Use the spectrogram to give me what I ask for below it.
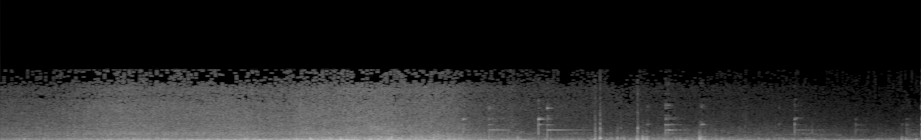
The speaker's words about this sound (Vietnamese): Con tàu du lịch khổng lồ hình như vừa bị một con sóng lớn đánh mạnh vào bên mạn trái, khiến cho nó đổ nghiêng về hướng đối diện.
